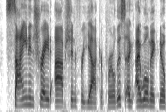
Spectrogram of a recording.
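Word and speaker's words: Jakob Pöltl: trade idea Jacob again I don't know where the r in the in the pronunciation comes from but it's fun uh the athletic has linked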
